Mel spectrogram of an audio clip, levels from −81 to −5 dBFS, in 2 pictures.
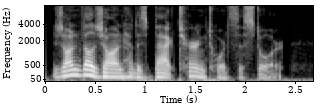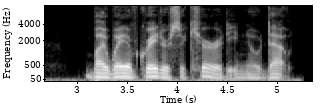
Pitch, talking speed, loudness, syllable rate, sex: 105 Hz, 180 wpm, -18 LUFS, 5.3 syllables/s, male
